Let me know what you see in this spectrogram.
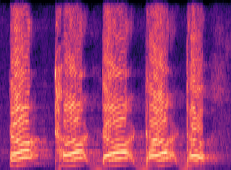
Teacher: इसमें हमारी जीभ हल्की सी फोल्ड होती है और गड्ढे से टच करती है और झटके के साथ बाहर जाती है। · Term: मूर्धन्य व्यंजन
